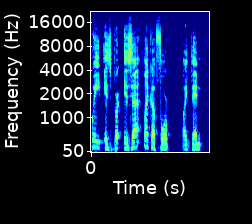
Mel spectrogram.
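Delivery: stumbling over words. Breaking into the conversation with a question, speaker is stuttering. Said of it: "I'm stuttering".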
